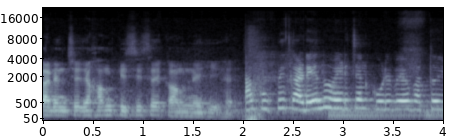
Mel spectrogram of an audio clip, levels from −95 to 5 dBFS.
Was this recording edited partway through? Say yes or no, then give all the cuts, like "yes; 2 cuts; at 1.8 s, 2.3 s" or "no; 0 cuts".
yes; 1 cut; at 2.0 s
